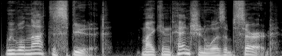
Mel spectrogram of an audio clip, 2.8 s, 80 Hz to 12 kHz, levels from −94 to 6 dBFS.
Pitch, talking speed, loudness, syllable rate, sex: 135 Hz, 190 wpm, -17 LUFS, 5.7 syllables/s, male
